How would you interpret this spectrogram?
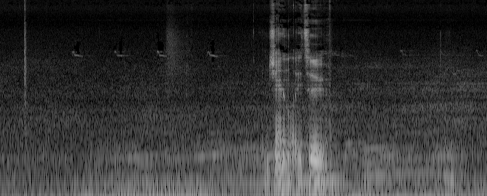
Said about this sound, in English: Boy, the wind loves my car door.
